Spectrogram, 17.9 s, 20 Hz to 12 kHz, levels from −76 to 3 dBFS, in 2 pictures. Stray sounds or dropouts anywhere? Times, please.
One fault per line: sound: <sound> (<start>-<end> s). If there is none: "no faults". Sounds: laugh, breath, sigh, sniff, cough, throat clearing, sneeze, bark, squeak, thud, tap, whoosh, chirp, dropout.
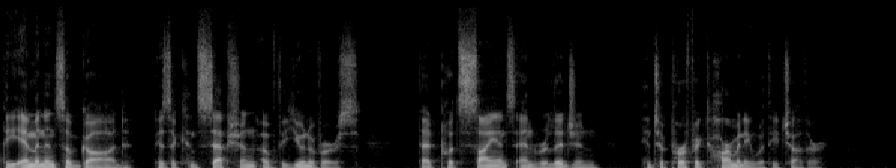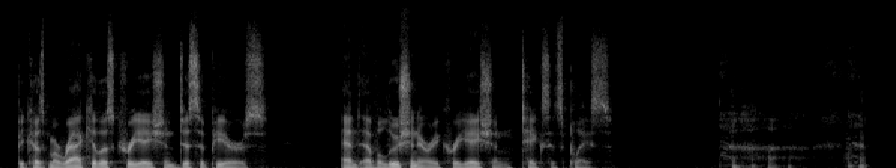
sound: laugh (16.1-17.7 s)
